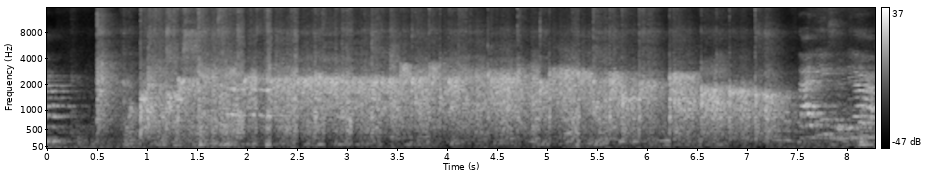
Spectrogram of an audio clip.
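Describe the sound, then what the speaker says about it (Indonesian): A classroom of pupils claps together in a burst of applause, dense and steady for several seconds before tapering off, with children's voices faintly underneath. "Beri applause kepada"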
